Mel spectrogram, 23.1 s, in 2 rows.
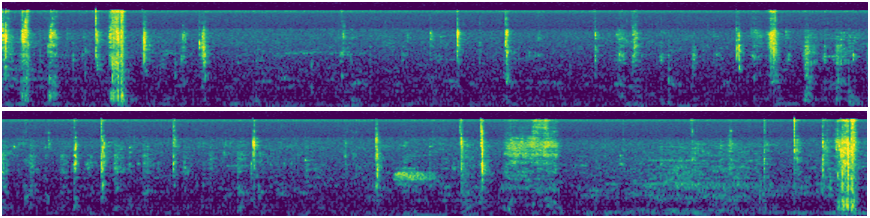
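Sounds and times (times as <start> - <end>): person chewing and lip smacking: 0.0 - 2.8, 7.9 - 18.1.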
